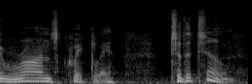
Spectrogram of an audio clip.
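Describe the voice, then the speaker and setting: A man with a fairly high pitch sounds somewhat breathy. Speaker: preacher. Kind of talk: sermon. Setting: church.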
